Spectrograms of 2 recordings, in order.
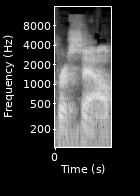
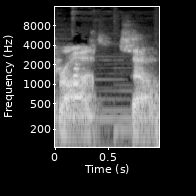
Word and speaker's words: Brassell: No, I never took any grief over that as a child, but it's pronounced Brassell, but nobody remembers that. So I have to say Bras Cell.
